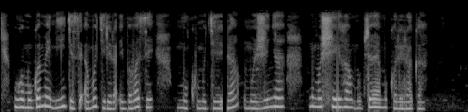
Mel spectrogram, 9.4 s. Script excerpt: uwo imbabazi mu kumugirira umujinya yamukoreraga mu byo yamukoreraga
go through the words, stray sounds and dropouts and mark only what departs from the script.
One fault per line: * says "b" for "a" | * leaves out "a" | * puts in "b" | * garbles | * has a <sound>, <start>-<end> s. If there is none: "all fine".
* puts in "mugome ntiyigeze amugirira"
* has a dropout, 4.4-4.5 s
* says "n'umushiha" for "yamukoreraga"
